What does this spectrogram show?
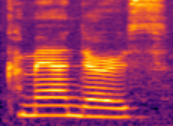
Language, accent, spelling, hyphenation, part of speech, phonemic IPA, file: English, US, commanders, com‧mand‧ers, noun, /kəˈmændɚz/, En-us-commanders.ogg
- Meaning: plural of commander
